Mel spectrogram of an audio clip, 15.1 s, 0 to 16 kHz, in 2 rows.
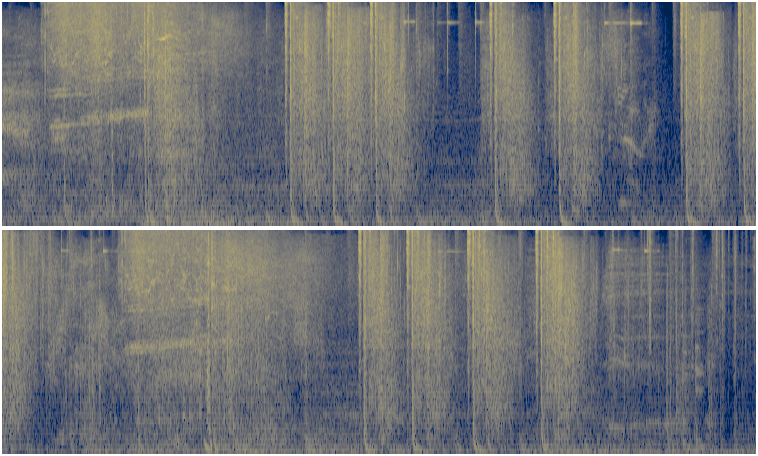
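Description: Gunfire in the Alan Wake 2 DLC video game comes as repeated loud shots in quick bursts, with mechanical clicks and creaks between them and occasional talk underneath.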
